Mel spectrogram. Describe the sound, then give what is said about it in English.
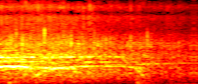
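A crowd gives a round of applause: dense, steady clapping that holds at an even, fairly loud level for about two seconds, with a low rumble swelling underneath twice. “Give this guy a round of applause, man.”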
